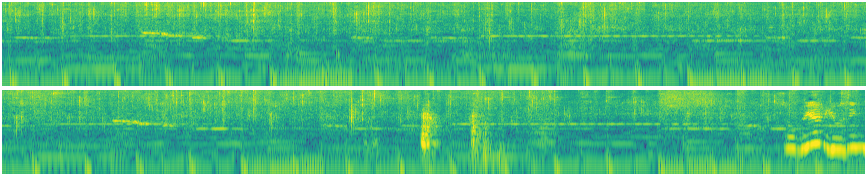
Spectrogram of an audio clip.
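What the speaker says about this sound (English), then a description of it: "add the broccoli and snap peas." Broccoli and snap peas frying in a pan with roasted ginger and garlic for Chinese takeout-style tofu, a steady close sizzle with occasional stirring clinks, under background music and a speaking voice.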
